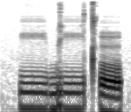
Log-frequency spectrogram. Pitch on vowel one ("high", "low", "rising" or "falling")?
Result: low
